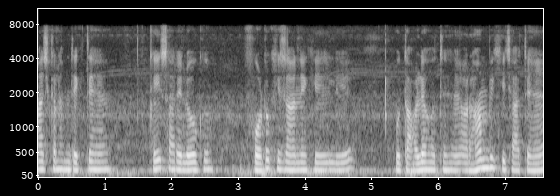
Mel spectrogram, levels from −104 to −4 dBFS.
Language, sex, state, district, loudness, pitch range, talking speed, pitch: Hindi, male, Chhattisgarh, Sukma, -18 LUFS, 145-160 Hz, 150 wpm, 150 Hz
